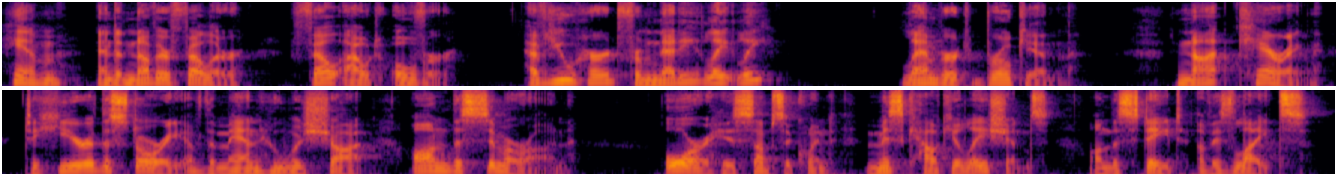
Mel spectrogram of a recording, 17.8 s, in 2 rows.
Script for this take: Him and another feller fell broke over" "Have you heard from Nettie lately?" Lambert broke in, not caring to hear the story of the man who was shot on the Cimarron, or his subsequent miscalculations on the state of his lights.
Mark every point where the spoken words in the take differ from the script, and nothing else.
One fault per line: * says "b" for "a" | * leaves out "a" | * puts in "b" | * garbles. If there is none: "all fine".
* says "out" for "broke"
